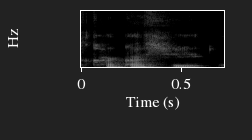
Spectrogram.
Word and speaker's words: Kakashi: Or properly pronounced in Japanese, Kakashi.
